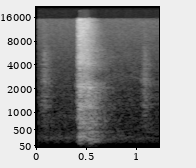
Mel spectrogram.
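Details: Dog named Toric in a quiet room: a single short, airy expulsive burst, consistent with a cough.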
